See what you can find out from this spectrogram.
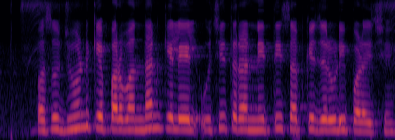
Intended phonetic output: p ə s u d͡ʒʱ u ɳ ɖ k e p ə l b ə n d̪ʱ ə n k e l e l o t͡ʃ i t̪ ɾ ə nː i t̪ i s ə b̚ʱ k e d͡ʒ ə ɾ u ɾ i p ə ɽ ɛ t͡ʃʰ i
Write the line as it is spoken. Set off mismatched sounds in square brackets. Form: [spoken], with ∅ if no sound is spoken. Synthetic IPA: p ə s u d͡ʒʱ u ɳ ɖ k e p ə [ɾ] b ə n d̪ʱ ə n k e l e l [u] t͡ʃ i t̪ ɾ ə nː i t̪ i s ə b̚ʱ k e d͡ʒ ə ɾ u ɾ i p ə ɽ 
